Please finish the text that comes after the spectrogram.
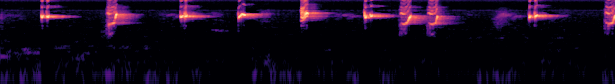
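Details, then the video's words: Kolibri ninja sunbird from Gresik, East Java, recorded on an Android phone as a training song: single sharp high tsip notes, some doubled and downslurred, repeated roughly every half second to second, clean background. "Kicau burung kolibri ninja full isian"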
